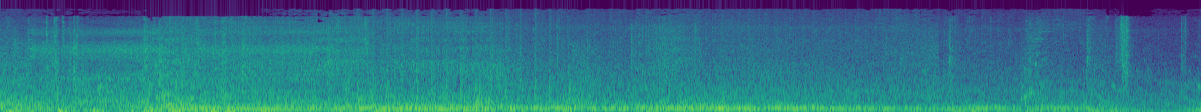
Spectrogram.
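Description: A truck engine roars steadily.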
